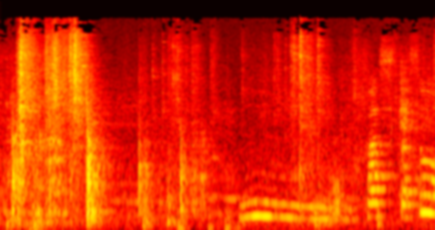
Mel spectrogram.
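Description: Metal fork and knife clinking and scraping against a ceramic plate of pasta: a quick run of sharp clinks in the first second, then a few scattered taps.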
